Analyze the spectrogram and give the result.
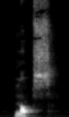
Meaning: pug, small dog with a snub snout
- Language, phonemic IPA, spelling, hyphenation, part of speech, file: Dutch, /mɔps/, mops, mops, noun, Nl-mops.ogg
